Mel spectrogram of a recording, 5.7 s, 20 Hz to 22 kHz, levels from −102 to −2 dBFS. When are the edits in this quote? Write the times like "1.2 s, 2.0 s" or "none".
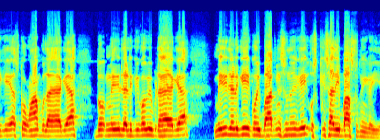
none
